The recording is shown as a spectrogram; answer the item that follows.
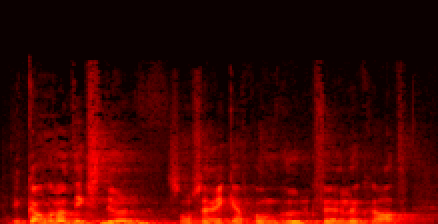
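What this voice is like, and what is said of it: Dutch speaker with Brabant accent. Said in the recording (Dutch): “ik kom uit Eindhoven, dus vergeef me voor mijn Brabantse accent.”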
